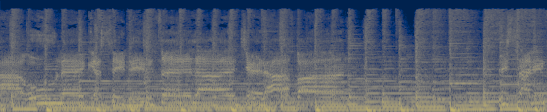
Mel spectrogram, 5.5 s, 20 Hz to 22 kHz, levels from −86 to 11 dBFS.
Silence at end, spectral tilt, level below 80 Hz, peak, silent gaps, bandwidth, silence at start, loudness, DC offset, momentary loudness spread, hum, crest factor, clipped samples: 0 s; -5 dB/octave; -28 dBFS; -8 dBFS; none; 17 kHz; 0 s; -20 LUFS; under 0.1%; 3 LU; none; 12 dB; under 0.1%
